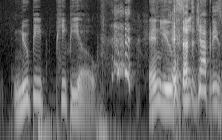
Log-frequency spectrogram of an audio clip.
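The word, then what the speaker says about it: Nuppeppo: Noopy PPO. N-U-P-P-O. Is that the Japanese version of 3CPO? It is spelled N-U-P-P-E-P-P-O. Oh, my God. It's Noopy-P-P-O. Like Japanese Mississippi.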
